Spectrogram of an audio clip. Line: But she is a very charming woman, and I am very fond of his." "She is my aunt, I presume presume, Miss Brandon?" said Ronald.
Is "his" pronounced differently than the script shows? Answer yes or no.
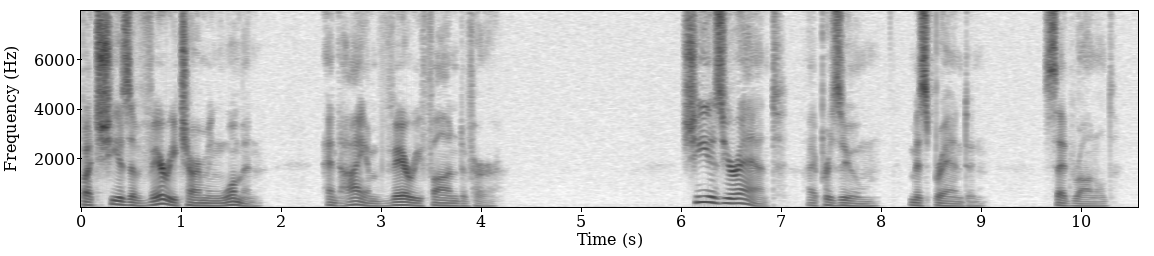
yes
